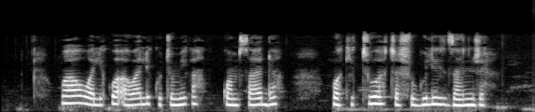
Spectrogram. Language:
Swahili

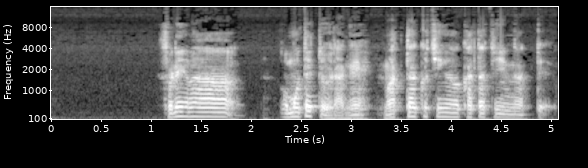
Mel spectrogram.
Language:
Japanese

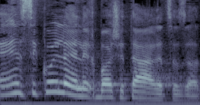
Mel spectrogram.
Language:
Hebrew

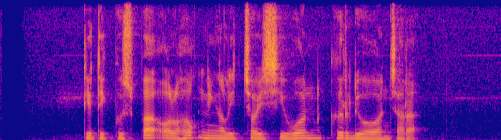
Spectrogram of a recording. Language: Sundanese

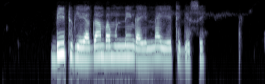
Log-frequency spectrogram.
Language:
Ganda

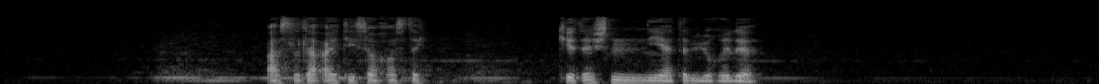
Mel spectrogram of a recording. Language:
Uzbek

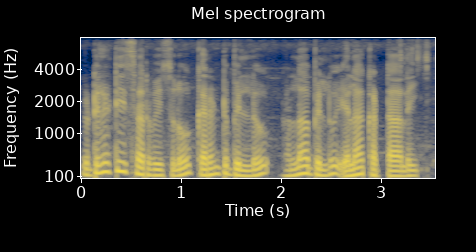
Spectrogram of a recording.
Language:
Telugu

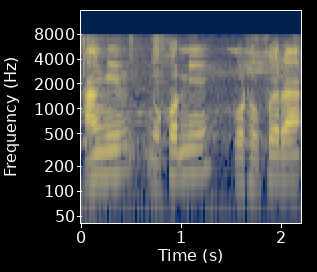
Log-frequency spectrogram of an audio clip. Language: Bodo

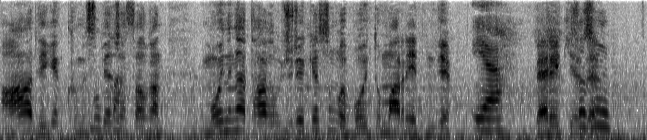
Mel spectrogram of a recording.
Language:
Kazakh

